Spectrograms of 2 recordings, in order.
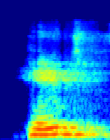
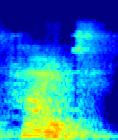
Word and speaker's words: height: i pronounce okay okay i always uh pronounce uh this as hint from uh five years old till now okay so i will have to uh correct it as height okay thank you okay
